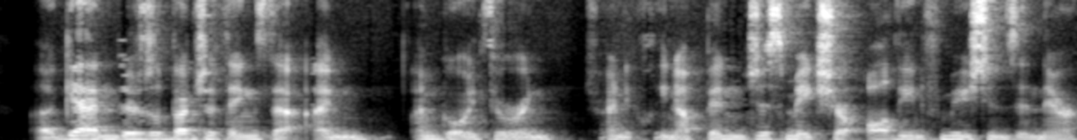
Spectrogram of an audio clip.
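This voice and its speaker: A woman speaks at a very fast pace with vocal fry. Her pitch is fairly low and her intonation fairly even. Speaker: church worship leader. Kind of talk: informal team update video.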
